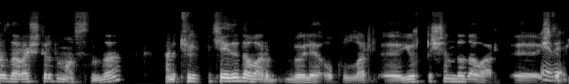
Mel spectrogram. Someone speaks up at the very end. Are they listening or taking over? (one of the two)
listening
